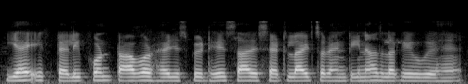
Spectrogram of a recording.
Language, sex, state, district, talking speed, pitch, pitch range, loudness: Hindi, male, Uttar Pradesh, Lalitpur, 180 wpm, 170 Hz, 170-180 Hz, -16 LUFS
